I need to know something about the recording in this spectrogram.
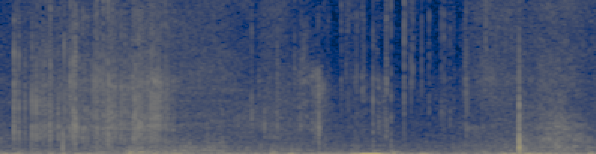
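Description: A hand pats and presses on a plastic page.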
